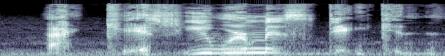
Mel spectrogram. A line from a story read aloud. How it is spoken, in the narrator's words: cackled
